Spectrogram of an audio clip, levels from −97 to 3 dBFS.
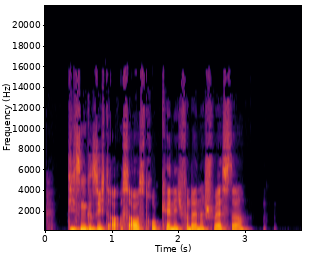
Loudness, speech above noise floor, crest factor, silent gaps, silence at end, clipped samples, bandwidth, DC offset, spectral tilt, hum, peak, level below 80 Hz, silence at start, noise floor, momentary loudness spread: -23 LUFS; 50 dB; 18 dB; none; 0.8 s; under 0.1%; 16 kHz; under 0.1%; -6 dB/octave; none; -6 dBFS; -54 dBFS; 0.35 s; -73 dBFS; 7 LU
